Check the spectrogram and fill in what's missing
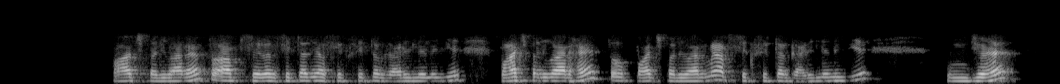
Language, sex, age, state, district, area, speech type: Hindi, male, 45-60, Uttar Pradesh, Chandauli, urban, conversation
